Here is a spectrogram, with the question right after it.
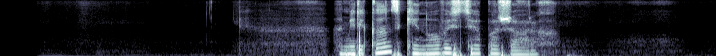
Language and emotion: Russian, sad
